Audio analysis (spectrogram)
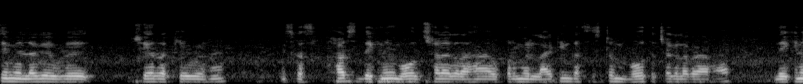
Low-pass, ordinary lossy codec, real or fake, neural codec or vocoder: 7.2 kHz; none; real; none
